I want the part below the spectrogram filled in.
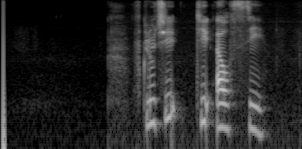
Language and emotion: Russian, neutral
